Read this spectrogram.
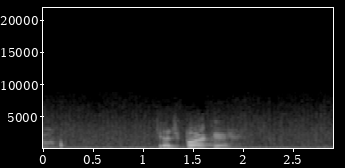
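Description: A second man laughs.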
